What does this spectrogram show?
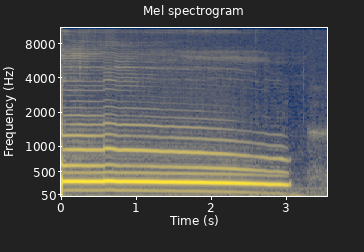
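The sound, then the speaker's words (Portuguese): A person's voice imitates a wolf howling: one loud, sustained howl that slides slowly downward in pitch for about three seconds before breaking off abruptly. “Ao ouvir aqueles uivos, o produtor chamou o lobo ao seu gabinete.”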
